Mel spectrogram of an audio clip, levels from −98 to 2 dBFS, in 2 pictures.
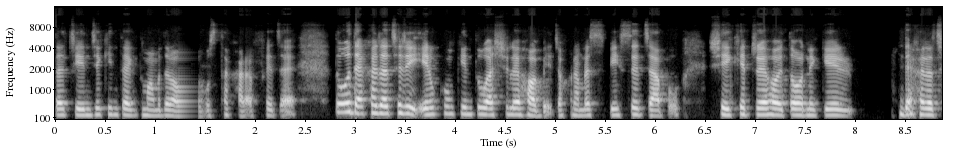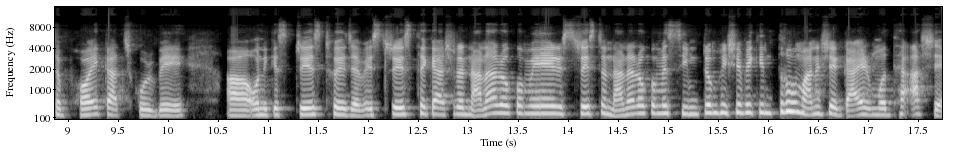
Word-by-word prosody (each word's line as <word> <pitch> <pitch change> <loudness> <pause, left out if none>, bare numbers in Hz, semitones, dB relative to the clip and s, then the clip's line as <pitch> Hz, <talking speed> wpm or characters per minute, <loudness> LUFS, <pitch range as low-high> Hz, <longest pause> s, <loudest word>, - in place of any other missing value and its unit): তা 195 - +3
change-এ 195 +1 -3
কিন্তু 205 -1 -9
একদম 190 +1 -10
আমাদের 175 +1 -4 0.3
অবস্থা 170 +4 -13
খারাপ - - -6
হয়ে 185 -2 -9
যায়। 330 +1 -3 0.4
তো 280 - -4 0.2
দেখা 235 +2 0
যাচ্ছে 240 +2 +3
যে - - +5
এরকম 215 +3 -2
কিন্তু 220 -1 -4
আসলে 205 +1 -3
হবে 175 -4 +1
যখন 185 +2 -10
আমরা 180 +1 -3
space-এ 195 +2 -5
যাব। 170 -1 0 0.5
সেই 205 -3 +2
ক্ষেত্রে 210 -1 0
হয়তো 195 0 +3
অনেকের 190 0 -1 0.7
দেখা 205 0 +1
যাচ্ছে 195 +1 0 0.2
ভয় 200 +2 +3
কাজ 190 -3 +1 0.2
করবে, 180 -1 -1 0.6
আ - - +6 0.2
অনেকে 200 +1 0
stressed 205 +1 +2
হয়ে 205 -3 +4
যাবে। 180 +1 +1
Stress 215 +1 +2
থেকে 225 -2 +2
আসলে 220 +2 0
নানা 220 - +2
রকমের 240 -1 +3
stress 230 0 +2
টা 250 - +1
নান 175 +4 0
রকমের 245 0 -1
symptom 230 +3 +1
হিসেবে 270 +1 +1
কিন্তু 265 +2 0 0.2
মানুষের 230 +1 +2
গায়ের 200 +4 +2
মধ্যে 200 +3 -1 0.2
আসে। - - -2
205 Hz, 170 wpm, -15 LUFS, 190-235 Hz, 0.7 s, আ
